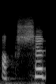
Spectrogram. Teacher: आप अक्षर को देखिए, अक्षर जो है क अक्षर, च की आवाज आ रही है, क प्लस श की आवाज आ रही है अक्षर में। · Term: संयुक्त व्यंजन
